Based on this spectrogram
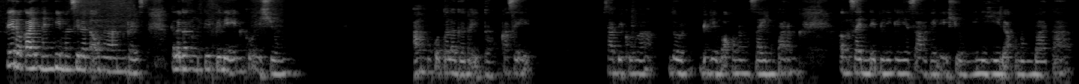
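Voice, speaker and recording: Mellow, earnest woman telling her story. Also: fairly low pitch, flat delivery, brisk, pauses often, roomy sound. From Philippines. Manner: earnest, heartfelt, often addresses viewers as "guys". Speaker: domestic helper working abroad. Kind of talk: casual vlog storytelling.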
